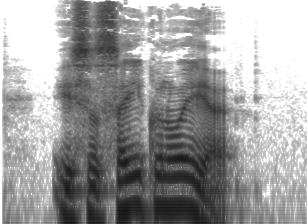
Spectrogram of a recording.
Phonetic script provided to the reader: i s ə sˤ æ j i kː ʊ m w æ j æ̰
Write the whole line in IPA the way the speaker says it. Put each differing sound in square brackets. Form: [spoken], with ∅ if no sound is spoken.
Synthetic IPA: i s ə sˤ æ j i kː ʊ [n] w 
